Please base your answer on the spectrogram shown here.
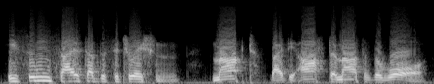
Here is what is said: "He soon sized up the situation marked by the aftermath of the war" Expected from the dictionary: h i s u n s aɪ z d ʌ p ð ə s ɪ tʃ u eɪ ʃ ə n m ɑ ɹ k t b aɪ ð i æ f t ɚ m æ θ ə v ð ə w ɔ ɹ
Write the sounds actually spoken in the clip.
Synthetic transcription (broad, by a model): h i s u n s aɪ z d ʌ p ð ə s ɪ tʃ u eɪ ʃ ə n m ɑ ɹ k t b aɪ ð i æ f t ɚ m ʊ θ ə v ð ə w ɔ ɹ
